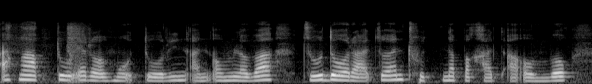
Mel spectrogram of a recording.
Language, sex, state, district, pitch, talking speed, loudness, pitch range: Mizo, female, Mizoram, Aizawl, 180 Hz, 210 wpm, -19 LUFS, 170-205 Hz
